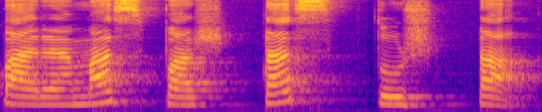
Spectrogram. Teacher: വിസർഗത്തിനു ശേഷം ത വന്നാൽ അവിടെ സ ചൊല്ലണം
